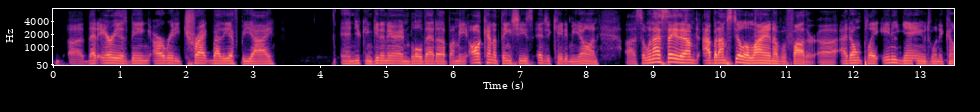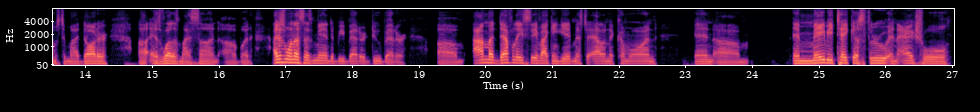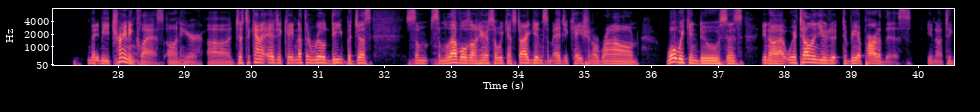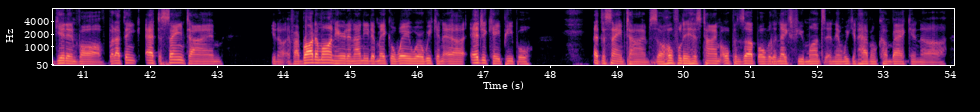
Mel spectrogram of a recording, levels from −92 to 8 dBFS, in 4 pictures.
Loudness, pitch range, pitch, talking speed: -20 LUFS, 115-140 Hz, 125 Hz, 225 wpm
